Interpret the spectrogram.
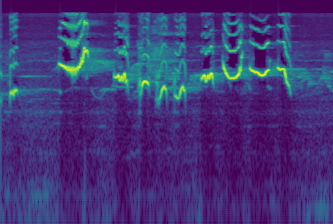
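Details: Provoked magpie-robin (kacer), agitated, delivering a brisk series of about ten loud looping whistled notes, each rising and falling, after a short opening chirp; quiet background.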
